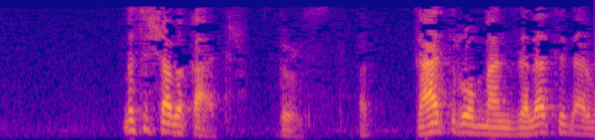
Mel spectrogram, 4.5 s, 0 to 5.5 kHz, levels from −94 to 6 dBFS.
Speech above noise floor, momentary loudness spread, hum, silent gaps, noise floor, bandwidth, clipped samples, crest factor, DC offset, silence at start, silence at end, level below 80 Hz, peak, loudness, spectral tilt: 43 dB; 19 LU; none; none; -67 dBFS; 5 kHz; under 0.1%; 24 dB; under 0.1%; 0.95 s; 0 s; -70 dBFS; -4 dBFS; -24 LUFS; -7.5 dB/octave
